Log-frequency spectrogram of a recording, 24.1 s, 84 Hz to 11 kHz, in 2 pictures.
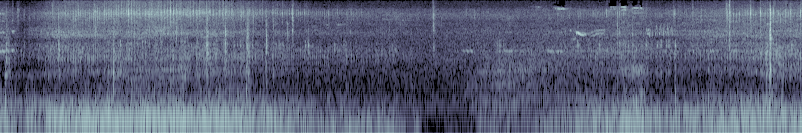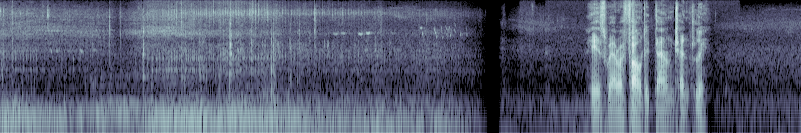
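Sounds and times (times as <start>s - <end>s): clicks at rail joints: 0.0s - 6.6s, 9.2s - 18.0s
steel wheels rumbling on rail: 0.0s - 21.6s.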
